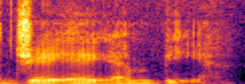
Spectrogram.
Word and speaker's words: jamb: It's a JAMB, right? So it's not jam like jam out, it's like jamb. But the B is somewhat silent, or maybe I'm just saying it wrong.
